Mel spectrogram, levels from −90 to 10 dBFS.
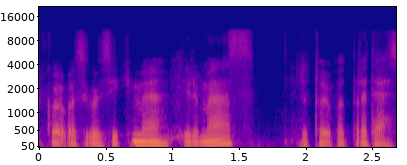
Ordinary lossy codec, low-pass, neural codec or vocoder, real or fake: AAC, 48 kbps; 10.8 kHz; codec, 24 kHz, 0.9 kbps, DualCodec; fake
